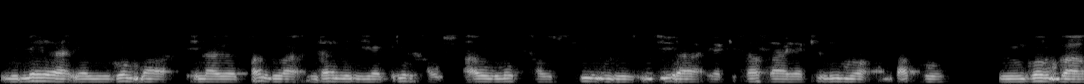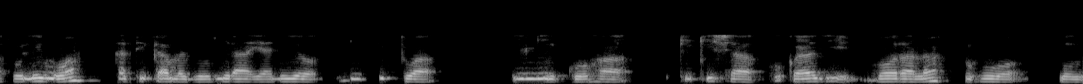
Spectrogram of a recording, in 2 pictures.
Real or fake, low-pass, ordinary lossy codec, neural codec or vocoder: fake; 7.2 kHz; AAC, 16 kbps; codec, 16 kHz, 8 kbps, FunCodec, trained on LibriTTS, 25 frames a second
